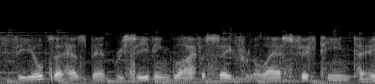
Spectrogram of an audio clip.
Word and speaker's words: glyphosate: The topic of today's show is glyphosate, a word that Greta taught me how to pronounce.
